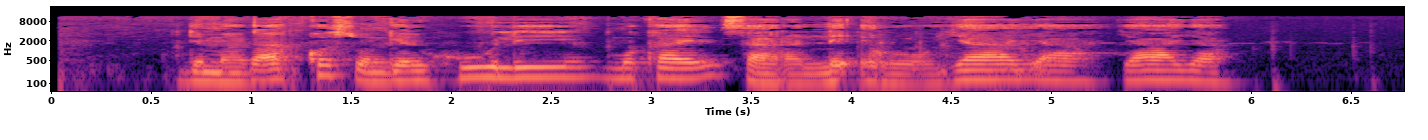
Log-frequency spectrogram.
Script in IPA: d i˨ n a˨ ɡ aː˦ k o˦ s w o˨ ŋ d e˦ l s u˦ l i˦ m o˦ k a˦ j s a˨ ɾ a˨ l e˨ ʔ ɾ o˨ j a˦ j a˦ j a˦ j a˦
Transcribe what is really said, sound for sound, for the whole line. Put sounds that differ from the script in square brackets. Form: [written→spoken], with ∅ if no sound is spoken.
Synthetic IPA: d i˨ [n→m] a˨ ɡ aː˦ k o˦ s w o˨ ŋ [d→ɡ] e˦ l [s→h] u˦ l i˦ m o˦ k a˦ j s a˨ ɾ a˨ l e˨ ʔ ɾ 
